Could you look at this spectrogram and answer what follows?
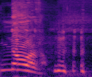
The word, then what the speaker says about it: Northam: And the governor, Northam, is that how you say his name? Northam? – Oh, yeah. Oh, yeah. Old Northam.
